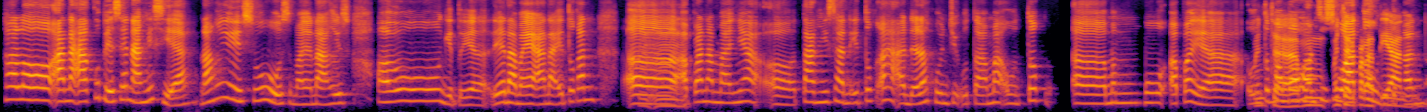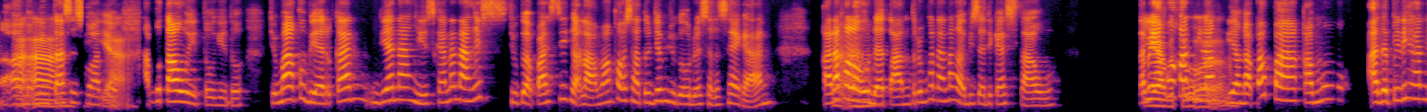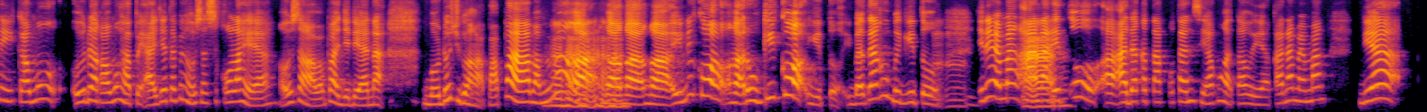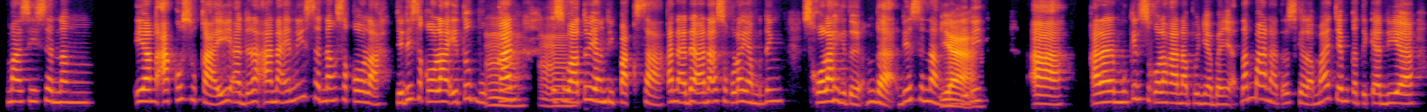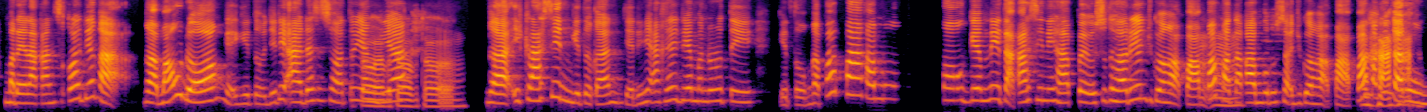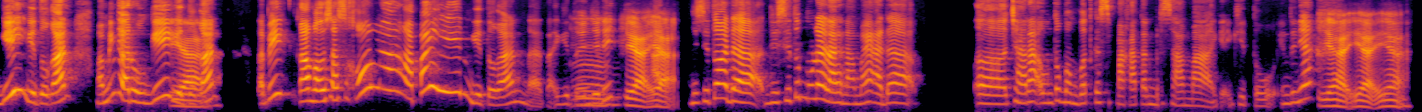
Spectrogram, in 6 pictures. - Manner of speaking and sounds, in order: crying; chuckle; background speech; chuckle
- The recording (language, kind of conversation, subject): Indonesian, podcast, Bagaimana cara mengatur waktu layar anak saat menggunakan gawai tanpa memicu konflik di rumah?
